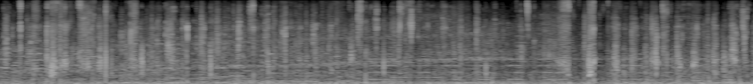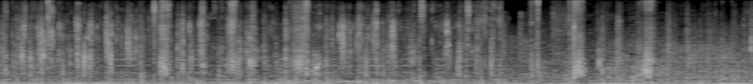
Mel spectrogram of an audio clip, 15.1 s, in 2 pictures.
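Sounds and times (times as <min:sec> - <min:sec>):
wet chewing with mouth clicks: 0:00.0 - 0:14.3.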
